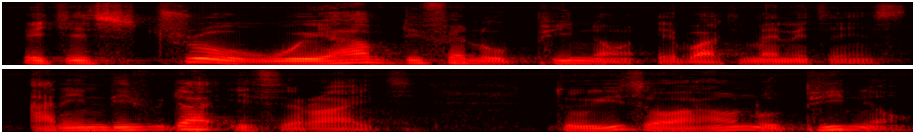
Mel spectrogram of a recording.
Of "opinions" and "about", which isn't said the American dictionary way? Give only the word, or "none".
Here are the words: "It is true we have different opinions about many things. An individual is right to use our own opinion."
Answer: opinions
